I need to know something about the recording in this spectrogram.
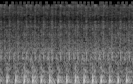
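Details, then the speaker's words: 1968 Briggs and Stratton 2.25 hp single, first fire after decades of sitting, bolted to a table; quick, even putt-putt at about nine beats a second, steady with no misses; idles smoothly on its own. "She's idling on her own. Yeah, this thing is a sweetheart."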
